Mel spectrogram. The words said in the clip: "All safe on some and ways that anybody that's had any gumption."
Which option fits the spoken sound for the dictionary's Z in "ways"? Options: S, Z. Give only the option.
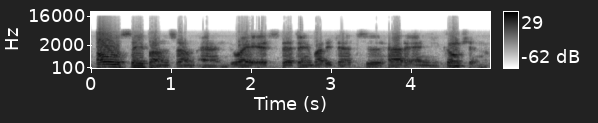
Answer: S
